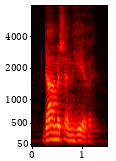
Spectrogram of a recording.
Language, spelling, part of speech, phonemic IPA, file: Dutch, dames en heren, noun, /ˈdaː.məs ɛn ˈɦeː.rə(n)/, Nl-dames en heren.ogg
- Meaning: ladies and gentlemen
